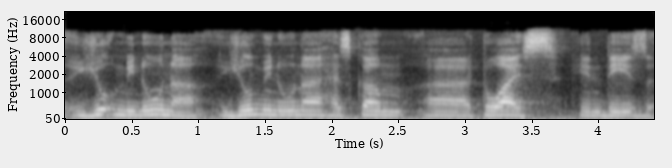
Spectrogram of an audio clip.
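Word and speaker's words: يُؤْمِنُونَ: It should be pronounced with jerk but without addition of ayn, like yu'minuna, not yu'minuna.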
